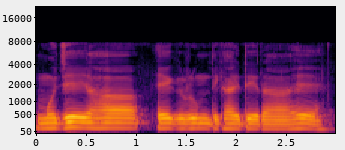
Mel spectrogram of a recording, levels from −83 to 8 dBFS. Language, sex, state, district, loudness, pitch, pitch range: Hindi, male, Arunachal Pradesh, Papum Pare, -15 LUFS, 120 Hz, 110-125 Hz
